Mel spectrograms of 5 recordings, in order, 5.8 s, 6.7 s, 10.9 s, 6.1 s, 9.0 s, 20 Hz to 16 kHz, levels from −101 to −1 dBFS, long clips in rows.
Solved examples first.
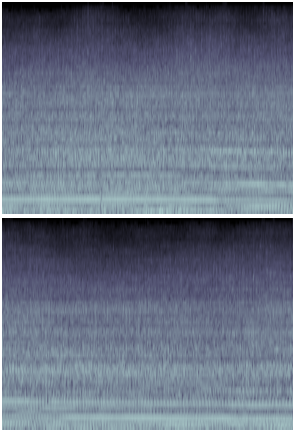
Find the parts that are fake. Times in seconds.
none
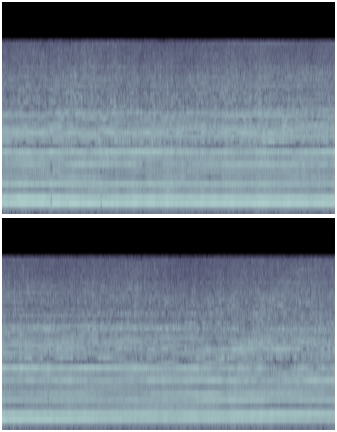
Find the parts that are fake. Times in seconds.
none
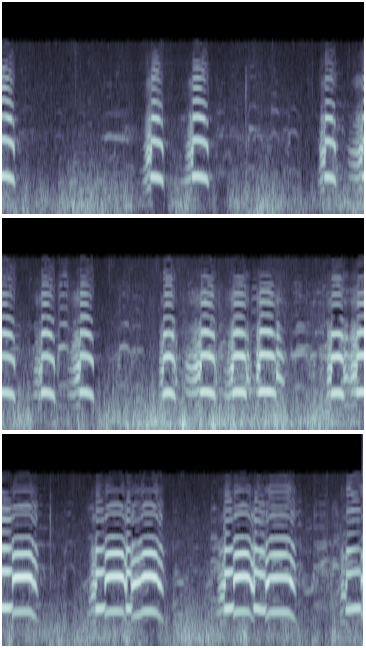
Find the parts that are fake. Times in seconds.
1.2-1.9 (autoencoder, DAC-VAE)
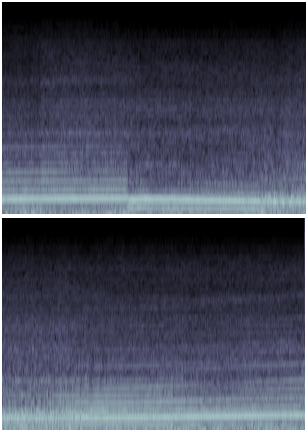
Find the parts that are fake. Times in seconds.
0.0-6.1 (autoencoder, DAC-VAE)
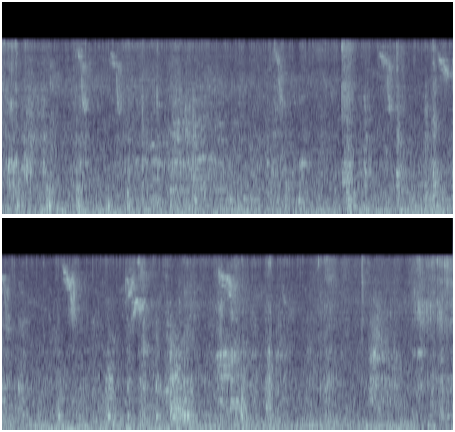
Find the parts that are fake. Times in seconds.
7.6-9.0 (autoencoder, DAC-VAE)

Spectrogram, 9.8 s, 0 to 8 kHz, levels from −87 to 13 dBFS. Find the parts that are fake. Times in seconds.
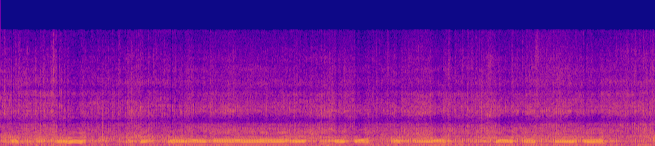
2.7-4.3 (autoencoder, DAC-VAE); 4.9-9.8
